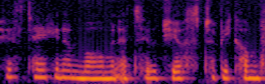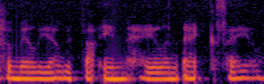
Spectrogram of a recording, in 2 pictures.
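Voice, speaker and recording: Hushed, breathy woman guiding meditation. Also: mid-range voice, flat delivery, poor audio. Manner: soft, breathy, soothing delivery with long pauses. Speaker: meditation and relaxation instructor. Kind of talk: guided relaxation meditation.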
